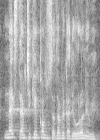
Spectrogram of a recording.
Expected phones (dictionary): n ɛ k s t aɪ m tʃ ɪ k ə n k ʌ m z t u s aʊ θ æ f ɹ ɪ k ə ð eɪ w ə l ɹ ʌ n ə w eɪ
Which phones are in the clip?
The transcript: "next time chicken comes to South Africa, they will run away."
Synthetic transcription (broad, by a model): n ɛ k s t aɪ m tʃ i k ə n k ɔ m t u s aʊ t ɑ f ɹ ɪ k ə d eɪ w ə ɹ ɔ n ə w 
